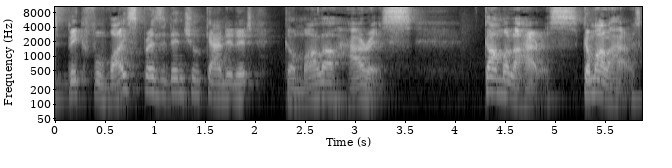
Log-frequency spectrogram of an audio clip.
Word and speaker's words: Kamala: american adults it's not camella it's not kamala it's not camella it's kamala kamala harris you know if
